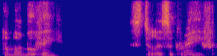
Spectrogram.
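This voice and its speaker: A man acting a husky, deep-voiced tormented husband. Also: expressive, a little slow, sharp tone, heavily acted. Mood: hushed brooding. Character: tormented, jealous husband and military lord who has killed. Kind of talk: Shakespearean tragedy cold read.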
